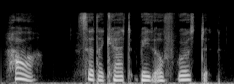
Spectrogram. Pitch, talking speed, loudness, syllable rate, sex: 205 Hz, 180 wpm, -17 LUFS, 4.4 syllables/s, female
